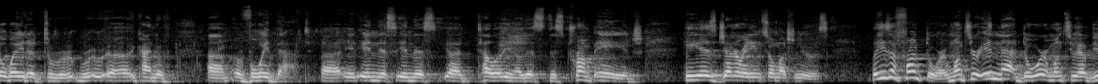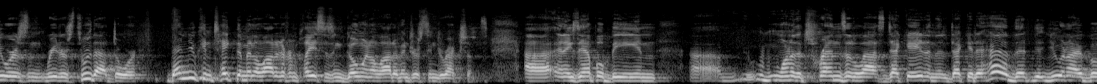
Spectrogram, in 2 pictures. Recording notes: In front of a live audience at South by Southwest.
